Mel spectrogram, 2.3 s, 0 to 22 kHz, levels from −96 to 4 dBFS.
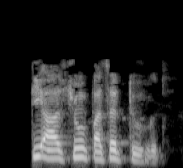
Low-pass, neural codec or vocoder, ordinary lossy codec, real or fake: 7.2 kHz; none; MP3, 24 kbps; real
